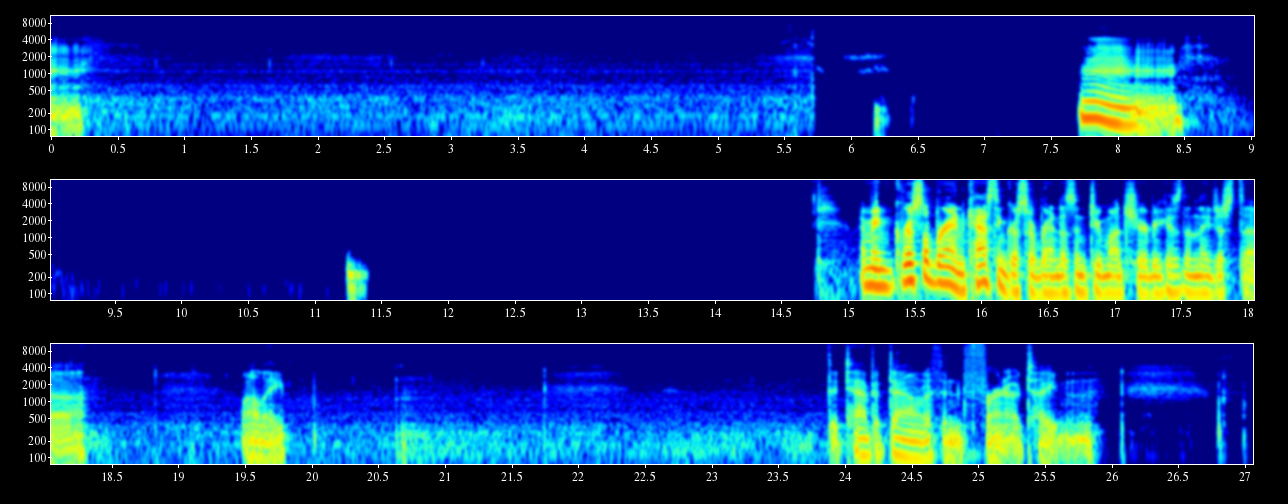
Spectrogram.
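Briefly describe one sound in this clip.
A middle-aged man talks calmly into a close microphone, in short bursts with pauses.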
